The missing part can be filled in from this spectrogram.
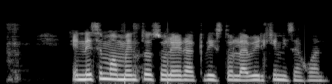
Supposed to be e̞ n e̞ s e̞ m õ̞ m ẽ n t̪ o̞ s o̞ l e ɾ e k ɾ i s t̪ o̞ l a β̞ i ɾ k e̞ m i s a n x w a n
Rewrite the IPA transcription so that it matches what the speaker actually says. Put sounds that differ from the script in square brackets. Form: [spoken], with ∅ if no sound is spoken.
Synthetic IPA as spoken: e̞ n e̞ s e̞ m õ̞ m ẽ n t̪ o̞ s o̞ l e ɾ [a] k ɾ i s t̪ o̞ l a β̞ i ɾ [x] e̞ [n] i s a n x w a n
